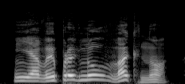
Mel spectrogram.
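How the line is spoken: Laughing. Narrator (Russian): рассмеялся профессор

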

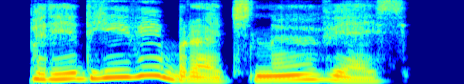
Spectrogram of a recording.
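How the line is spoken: Mocking. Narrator (Russian): насмешливо ответил блондин

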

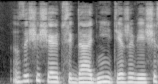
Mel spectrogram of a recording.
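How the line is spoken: Calm objection. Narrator (Russian): спокойно возразил Винсан

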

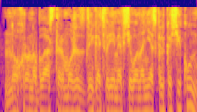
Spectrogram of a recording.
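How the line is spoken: Shouting. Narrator (Russian): крикнул Матвей

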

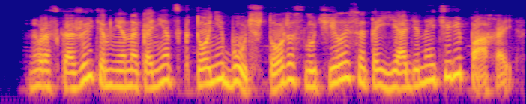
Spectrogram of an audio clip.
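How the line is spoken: Insistent demanding. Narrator (Russian): домогалась Тереза

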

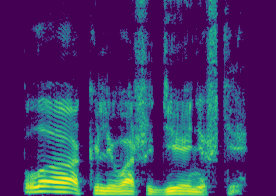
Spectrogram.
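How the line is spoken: Grumbling from hallway. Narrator (Russian): ворчала в коридоре Вероника

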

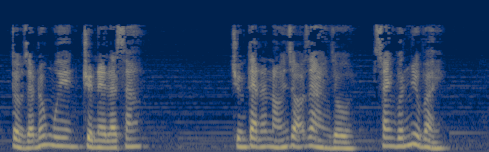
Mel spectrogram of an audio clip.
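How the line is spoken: Cool, flat voice. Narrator (Vietnamese): Tôi nói với giọng lành nhạt

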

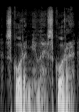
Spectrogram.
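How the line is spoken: Sad grandfather's voice. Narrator (Russian): Голос деда звучал почему-то грустно

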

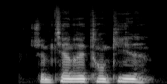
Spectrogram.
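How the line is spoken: Plain. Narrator (French): dit-il

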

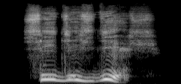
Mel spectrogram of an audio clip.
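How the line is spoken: Hiss again. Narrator (Russian): вновь зашипел он

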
